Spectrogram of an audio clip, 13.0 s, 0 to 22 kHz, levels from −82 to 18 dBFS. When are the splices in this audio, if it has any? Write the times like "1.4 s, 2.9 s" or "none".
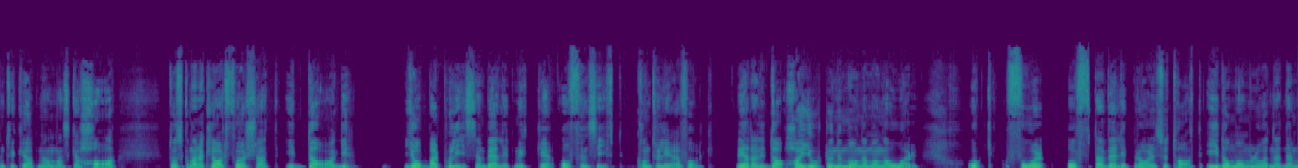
none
